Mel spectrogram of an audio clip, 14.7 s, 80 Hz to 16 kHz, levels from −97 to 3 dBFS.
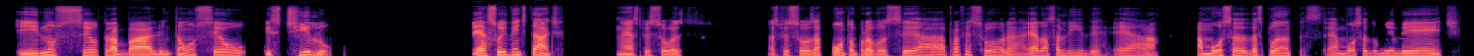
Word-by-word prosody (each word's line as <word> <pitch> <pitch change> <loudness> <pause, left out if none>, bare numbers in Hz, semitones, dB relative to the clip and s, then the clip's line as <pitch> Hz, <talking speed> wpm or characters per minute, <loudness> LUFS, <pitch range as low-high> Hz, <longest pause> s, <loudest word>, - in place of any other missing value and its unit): e 130 +4 +4
no 165 +3 +3
seu 160 +2 -2
trabalho, 100 - +5
então 125 +10 0
o 170 - -1
seu 165 -2 -1 0.2
estilo 160 +4 0 1.4
é 130 +2 +6
a 140 - +6
sua 170 +5 +5
identidade, 180 - +3 0.5
né, 110 +3 +1
as 110 - -3
pessoas 105 +2 -2 0.8
as - - -7
pessoas 110 +2 -1
apontam 140 +4 +1
pra 120 -3 +3
você: 105 +7 -1
"Ah, 170 +1 -1
a - - -3
professora, 155 - -3
é 135 - +1
a - - +2
nossa 155 +2 -2
líder, 140 -10 -6
é 145 +1 -4
a 135 -7 -4 0.4
a - - +2
moça 145 +1 +2
das 135 0 -2
plantas, 145 +1 -3
é 130 - -6
a 130 - -3
moça 145 +1 -3
do 135 0 -8
meio 145 +1 -2
ambiente". 140 -2 0
140 Hz, 160 wpm, -25 LUFS, 115-155 Hz, 1.4 s, é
